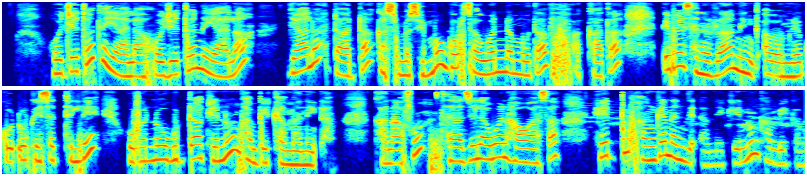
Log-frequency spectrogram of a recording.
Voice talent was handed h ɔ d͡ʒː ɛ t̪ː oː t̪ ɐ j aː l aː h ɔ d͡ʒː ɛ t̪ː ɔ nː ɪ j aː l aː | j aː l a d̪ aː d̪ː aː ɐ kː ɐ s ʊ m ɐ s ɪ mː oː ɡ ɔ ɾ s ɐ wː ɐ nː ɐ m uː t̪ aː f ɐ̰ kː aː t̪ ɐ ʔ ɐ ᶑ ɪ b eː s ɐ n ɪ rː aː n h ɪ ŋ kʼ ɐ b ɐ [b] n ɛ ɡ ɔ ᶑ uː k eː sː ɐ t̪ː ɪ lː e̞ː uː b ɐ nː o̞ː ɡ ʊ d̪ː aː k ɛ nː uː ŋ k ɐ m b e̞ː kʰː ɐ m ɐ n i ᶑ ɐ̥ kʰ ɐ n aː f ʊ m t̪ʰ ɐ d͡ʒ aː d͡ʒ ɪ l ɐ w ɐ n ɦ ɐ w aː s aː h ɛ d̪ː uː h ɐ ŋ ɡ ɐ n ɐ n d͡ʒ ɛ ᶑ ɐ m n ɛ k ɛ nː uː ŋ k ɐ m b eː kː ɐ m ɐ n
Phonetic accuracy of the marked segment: incorrect: m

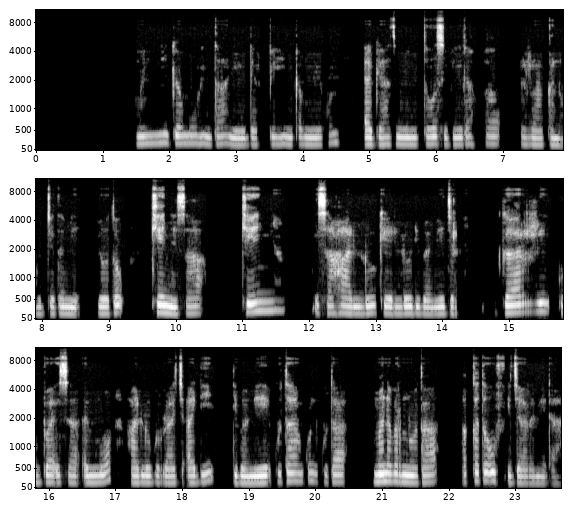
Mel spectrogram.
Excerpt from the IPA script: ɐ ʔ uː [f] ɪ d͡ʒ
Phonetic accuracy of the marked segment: correct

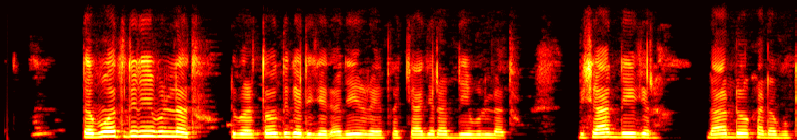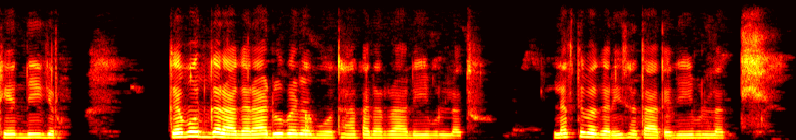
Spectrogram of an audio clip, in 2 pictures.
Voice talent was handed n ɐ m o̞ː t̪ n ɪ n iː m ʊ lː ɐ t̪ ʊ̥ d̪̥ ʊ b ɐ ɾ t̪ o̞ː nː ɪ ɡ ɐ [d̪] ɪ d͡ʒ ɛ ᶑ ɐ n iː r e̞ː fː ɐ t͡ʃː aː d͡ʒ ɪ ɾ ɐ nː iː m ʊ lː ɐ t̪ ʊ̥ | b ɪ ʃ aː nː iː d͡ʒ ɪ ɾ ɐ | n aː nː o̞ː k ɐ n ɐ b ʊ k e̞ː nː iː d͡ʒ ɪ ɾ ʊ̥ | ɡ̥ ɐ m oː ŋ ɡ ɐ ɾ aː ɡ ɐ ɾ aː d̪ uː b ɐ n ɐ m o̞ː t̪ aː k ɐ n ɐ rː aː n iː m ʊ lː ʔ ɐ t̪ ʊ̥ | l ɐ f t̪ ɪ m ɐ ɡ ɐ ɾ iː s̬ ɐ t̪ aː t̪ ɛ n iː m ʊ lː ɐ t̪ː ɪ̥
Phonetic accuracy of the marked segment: correct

